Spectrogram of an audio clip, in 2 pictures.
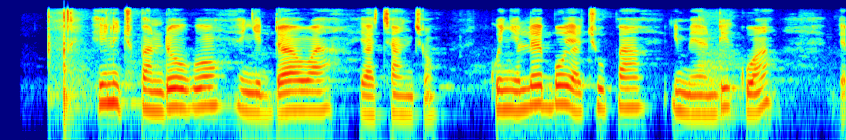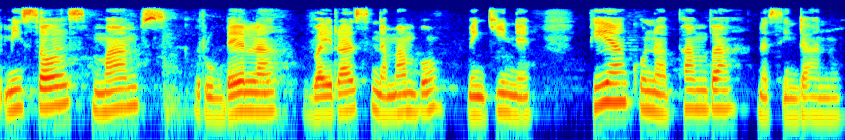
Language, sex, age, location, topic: Swahili, female, 25-35, Kisii, health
